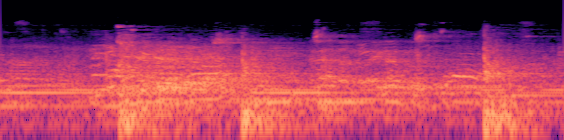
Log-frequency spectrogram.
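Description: A volleyball being struck and bouncing about five times during a rally, sharp hits ringing in a large gym hall, the loudest about a second in and near the end, with players' voices underneath.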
